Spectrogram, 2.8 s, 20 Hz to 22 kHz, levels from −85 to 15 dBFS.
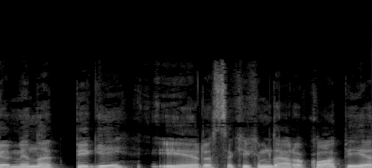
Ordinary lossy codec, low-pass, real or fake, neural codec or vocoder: MP3, 64 kbps; 14.4 kHz; real; none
